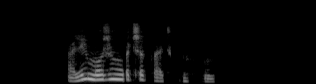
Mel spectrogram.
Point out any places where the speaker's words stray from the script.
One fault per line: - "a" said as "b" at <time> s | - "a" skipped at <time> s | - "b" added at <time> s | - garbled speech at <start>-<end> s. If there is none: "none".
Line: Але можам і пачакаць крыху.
none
